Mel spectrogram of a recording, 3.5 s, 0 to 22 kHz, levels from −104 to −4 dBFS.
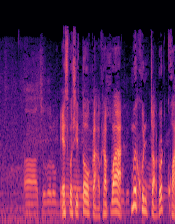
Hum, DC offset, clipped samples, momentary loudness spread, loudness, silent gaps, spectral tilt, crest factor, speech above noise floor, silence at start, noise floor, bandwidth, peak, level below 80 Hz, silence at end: none; under 0.1%; under 0.1%; 14 LU; -25 LUFS; none; -5 dB/octave; 20 dB; 23 dB; 0.2 s; -48 dBFS; 14 kHz; -6 dBFS; -58 dBFS; 0 s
